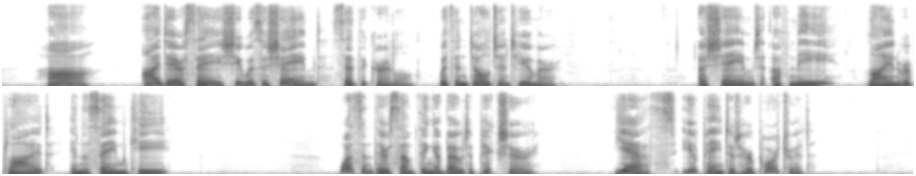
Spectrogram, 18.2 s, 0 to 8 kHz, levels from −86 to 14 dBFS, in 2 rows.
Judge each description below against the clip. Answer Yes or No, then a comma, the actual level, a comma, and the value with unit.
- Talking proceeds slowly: Yes, slow, 105 wpm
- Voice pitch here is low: No, medium, 165 Hz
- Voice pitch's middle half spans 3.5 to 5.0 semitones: No, narrow, 2.6 semitones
